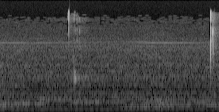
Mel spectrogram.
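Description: Near silence: quiet room tone with one faint, brief click at the computer about two-thirds of a second in.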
